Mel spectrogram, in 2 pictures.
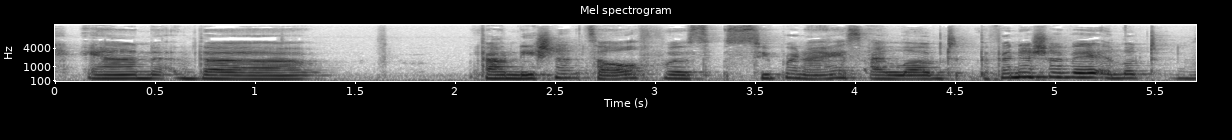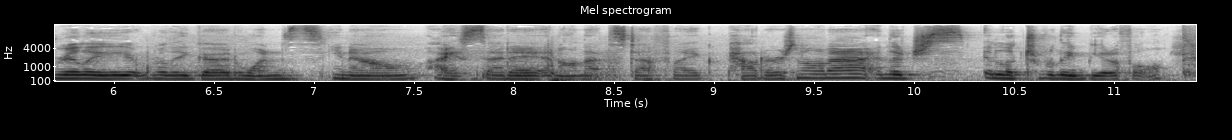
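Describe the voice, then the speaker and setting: Someone talks at a fairly quick pace with noticeable background noise. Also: woman, medium pitch for a woman. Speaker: beauty youtuber. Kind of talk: casual makeup review. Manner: chatty, animated.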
